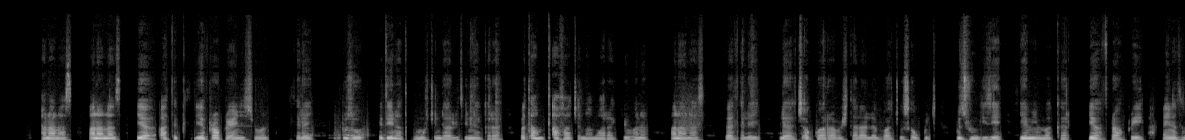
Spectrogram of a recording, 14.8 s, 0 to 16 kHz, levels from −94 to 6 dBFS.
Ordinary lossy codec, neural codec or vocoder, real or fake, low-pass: MP3, 96 kbps; none; real; 14.4 kHz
